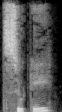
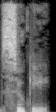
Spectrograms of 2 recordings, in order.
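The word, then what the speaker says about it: 好き: Not Tsuki, but Suki. Say it like this, I like you.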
